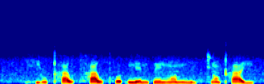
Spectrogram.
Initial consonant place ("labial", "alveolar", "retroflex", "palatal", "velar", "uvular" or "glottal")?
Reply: glottal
